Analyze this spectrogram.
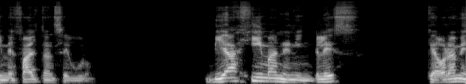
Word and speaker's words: He-Man: Vi a He-Man en inglés, que ahora me entero a mis 46 años que en el centro del país es He-Man, con acento en la A.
